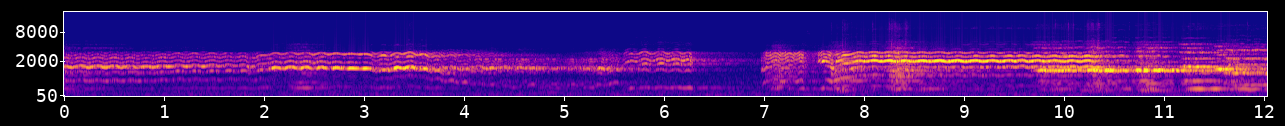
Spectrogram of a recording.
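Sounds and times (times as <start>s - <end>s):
high melody with heavy vibrato: 9.6s - 12.0s.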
